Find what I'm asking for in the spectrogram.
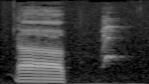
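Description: small dog barking

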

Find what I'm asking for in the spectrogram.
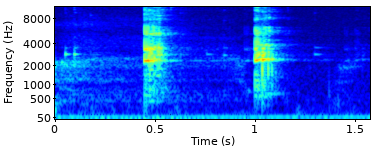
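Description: glasses clinking

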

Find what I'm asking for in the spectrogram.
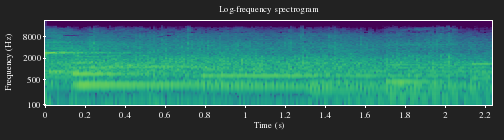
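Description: audience cheering and applauding

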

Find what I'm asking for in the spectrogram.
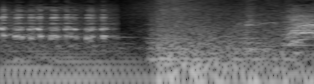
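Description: turkey gobbling

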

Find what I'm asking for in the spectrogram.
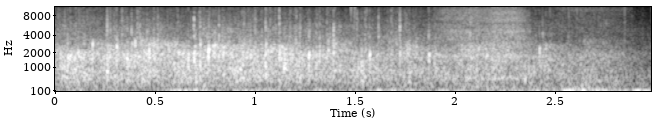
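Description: audience applause

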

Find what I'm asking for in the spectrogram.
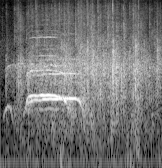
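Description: audience round of applause

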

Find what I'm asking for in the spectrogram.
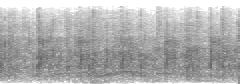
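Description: audience clapping

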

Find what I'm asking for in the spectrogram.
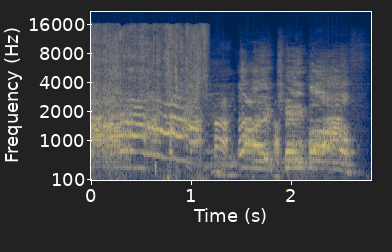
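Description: person screaming in pain

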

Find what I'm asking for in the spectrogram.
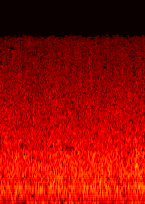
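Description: flowing stream water

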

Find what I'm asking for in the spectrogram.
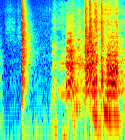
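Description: hands clapping

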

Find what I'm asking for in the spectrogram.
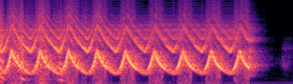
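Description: siren sound effect

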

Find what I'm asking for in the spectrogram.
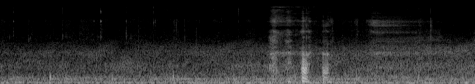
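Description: footsteps

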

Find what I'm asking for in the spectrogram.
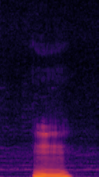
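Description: bees buzzing

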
